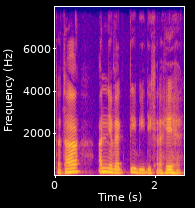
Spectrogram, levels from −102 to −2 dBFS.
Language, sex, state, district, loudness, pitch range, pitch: Hindi, male, Jharkhand, Ranchi, -17 LUFS, 135-170 Hz, 140 Hz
